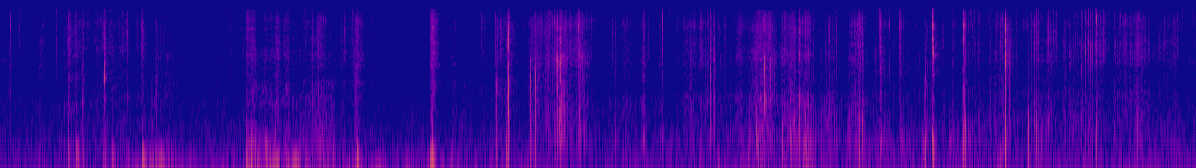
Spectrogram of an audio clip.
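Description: Fingertips rub and crinkle a small, flat paper desiccant sachet filled with silica beads close to the microphone. The result is a dry, bright, papery rustle with a tearing quality, broken by sharp crackles and short clicks from the beads shifting inside.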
